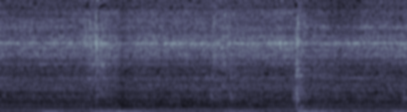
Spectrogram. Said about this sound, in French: Ça c'est l'allumage des amplis au studio de mastering. Ça c'est l'aspirateur qui est mis en route.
